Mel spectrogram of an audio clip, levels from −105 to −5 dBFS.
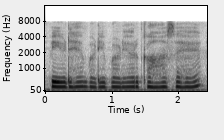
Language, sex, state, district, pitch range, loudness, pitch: Hindi, female, Jharkhand, Deoghar, 195-200 Hz, -19 LUFS, 195 Hz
